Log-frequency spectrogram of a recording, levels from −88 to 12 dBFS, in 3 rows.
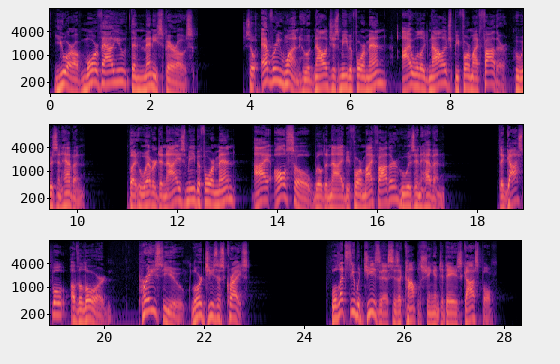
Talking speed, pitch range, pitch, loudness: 135 wpm, 120-180 Hz, 145 Hz, -19 LUFS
